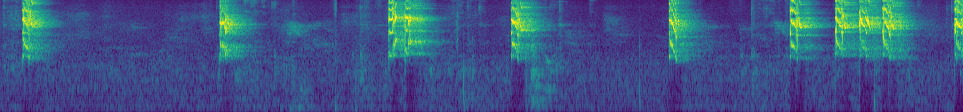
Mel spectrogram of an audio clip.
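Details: Caged breeding pair of Australian lovebirds giving loud, sharp, high chirps, some single and some in quick bursts of two or three, spaced irregularly over about ten seconds, against faint low background noise.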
